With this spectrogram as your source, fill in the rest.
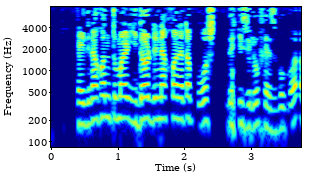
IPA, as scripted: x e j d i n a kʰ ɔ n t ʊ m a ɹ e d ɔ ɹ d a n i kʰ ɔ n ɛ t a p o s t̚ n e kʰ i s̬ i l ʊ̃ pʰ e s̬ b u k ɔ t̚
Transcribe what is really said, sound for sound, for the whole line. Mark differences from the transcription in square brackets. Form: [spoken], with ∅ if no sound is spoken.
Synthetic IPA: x e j d i n a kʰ ɔ n t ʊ m a ɹ [i] d ɔ ɹ d [i] n [a] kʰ ɔ n ɛ t a p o s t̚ [d] e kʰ i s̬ i l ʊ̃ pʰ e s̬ b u k ɔ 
